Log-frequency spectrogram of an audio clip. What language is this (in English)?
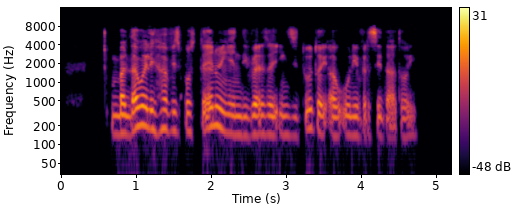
Esperanto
